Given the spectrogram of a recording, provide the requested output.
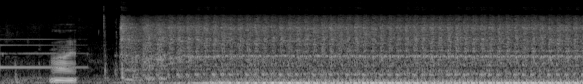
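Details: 2009 Lexus IS220D, 2AD-FHV diesel, starting after a fuel filter change that left the filter empty: a quick crank, it catches at once and settles into an even, steady idle with no misses or knocks. Normal start and idle.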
